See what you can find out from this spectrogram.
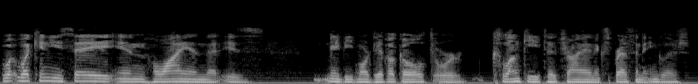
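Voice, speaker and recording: Male radio host, chatty and thoughtful, husky voice, slightly dull lo-fi sound. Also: medium pitch, fairly even intonation, measured pace. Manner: conversational, thoughtful questions with filler words. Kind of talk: radio interview.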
